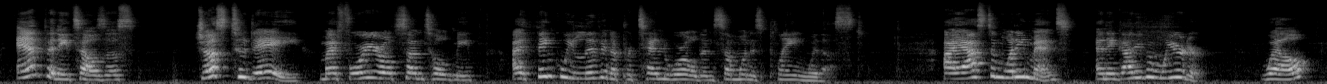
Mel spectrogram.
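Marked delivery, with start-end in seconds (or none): none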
